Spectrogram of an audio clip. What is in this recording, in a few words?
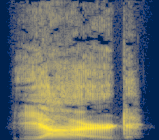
Gps Voice, Male; Laptop Speaker Adult Male; Recorded Voice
